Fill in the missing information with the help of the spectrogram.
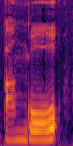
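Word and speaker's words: Bango (番号): Vorsicht, die Aussprache, Bango, also das O ist eine Verlängerung mit einem U.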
